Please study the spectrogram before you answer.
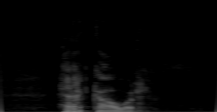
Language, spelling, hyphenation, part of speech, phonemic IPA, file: Dutch, herkauwer, her‧kau‧wer, noun, /ˈɦɛrkɑu̯ər/, Nl-herkauwer.ogg
- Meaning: ruminant (animal which chews cud)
